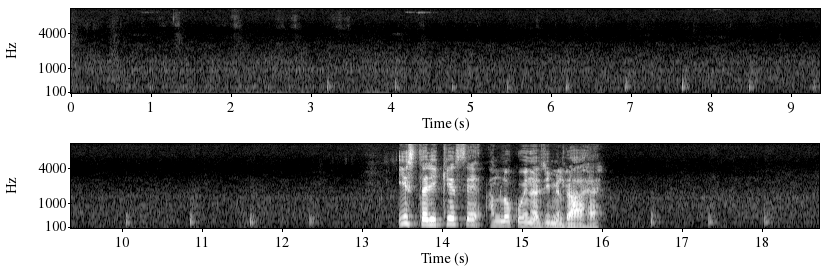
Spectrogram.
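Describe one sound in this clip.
A marker taps on a whiteboard in short, regular strokes.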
